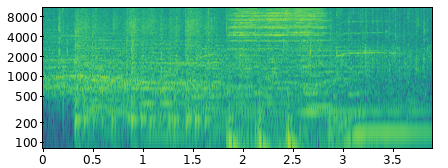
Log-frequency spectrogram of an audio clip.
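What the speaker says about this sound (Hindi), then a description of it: "जोरदार तालियां" A medal-ceremony audience claps and cheers for athletes who won silver and bronze, including a high-jump bronze. The clapping is dense and sustained, with crowd noise and a voice over it.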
